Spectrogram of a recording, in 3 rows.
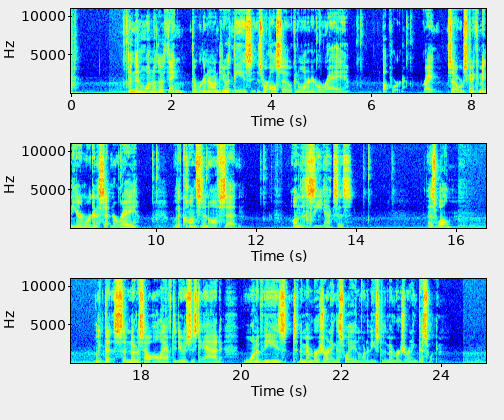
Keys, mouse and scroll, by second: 1.0 click, 3.8 click, 4.8 click, 5.7 click, 9.2 click, 9.9 click, 10.9 click, 12.1 click, 14.7 click, 16.9 click, 18.4 click, 24.8 click.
